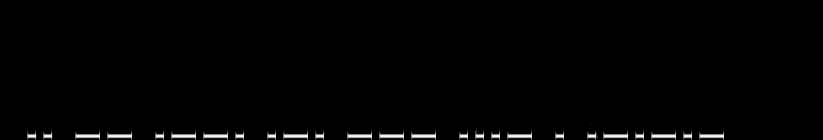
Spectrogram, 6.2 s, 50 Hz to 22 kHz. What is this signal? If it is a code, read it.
Morse code, heard as a keyed tone, about 21 wpm, 700 Hz. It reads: IMPROVE.
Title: Sentences from Top 1000 Words - Review Part 5 - 20wpm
